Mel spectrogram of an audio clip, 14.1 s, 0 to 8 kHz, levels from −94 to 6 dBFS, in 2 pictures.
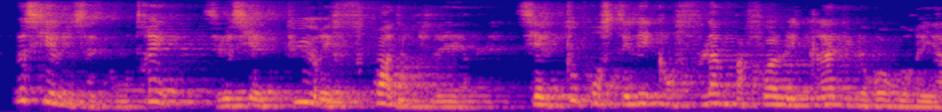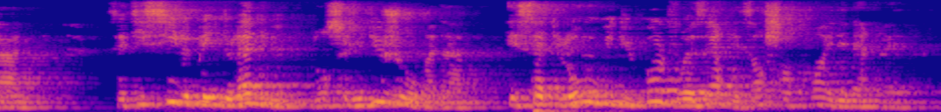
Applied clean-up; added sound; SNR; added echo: none; none; none; reverberation time 1.0 s.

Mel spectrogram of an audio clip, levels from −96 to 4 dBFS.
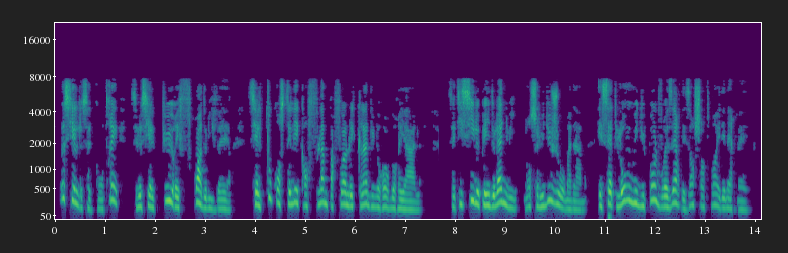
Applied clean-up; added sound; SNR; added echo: none; none; none; none.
